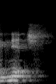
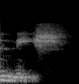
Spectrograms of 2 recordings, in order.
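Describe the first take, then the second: First: It is said in the American way. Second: It is said in the New Zealand way.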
